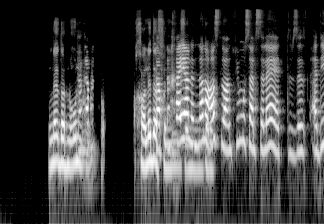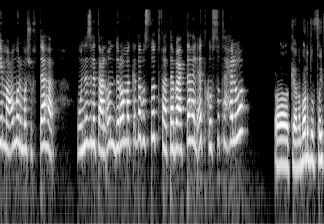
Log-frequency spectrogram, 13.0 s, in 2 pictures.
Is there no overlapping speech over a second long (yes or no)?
no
